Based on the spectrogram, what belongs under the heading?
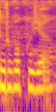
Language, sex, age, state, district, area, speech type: Bengali, female, 18-30, West Bengal, Dakshin Dinajpur, urban, spontaneous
